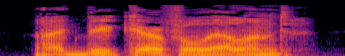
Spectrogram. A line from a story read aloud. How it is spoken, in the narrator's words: Ham said with a chuckle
